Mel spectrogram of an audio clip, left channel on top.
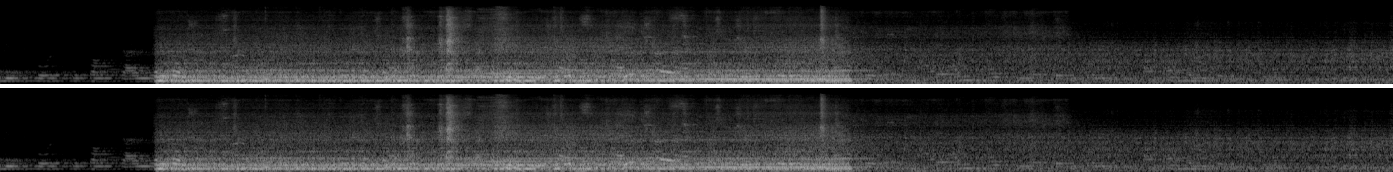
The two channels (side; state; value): both; identical; correlation 1.00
